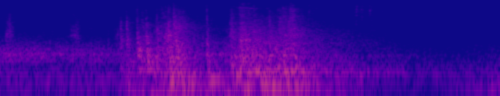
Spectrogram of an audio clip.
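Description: A wooden shutter slams shut with a thud.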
